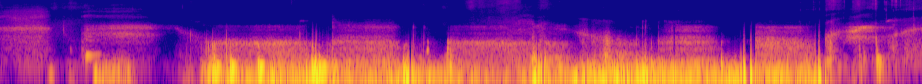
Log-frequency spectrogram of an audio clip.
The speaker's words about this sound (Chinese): 可是人家趴在你的胸口上，可是听到你心跳扑通扑通的，明明跳得很快啊，还 还想瞒着我。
